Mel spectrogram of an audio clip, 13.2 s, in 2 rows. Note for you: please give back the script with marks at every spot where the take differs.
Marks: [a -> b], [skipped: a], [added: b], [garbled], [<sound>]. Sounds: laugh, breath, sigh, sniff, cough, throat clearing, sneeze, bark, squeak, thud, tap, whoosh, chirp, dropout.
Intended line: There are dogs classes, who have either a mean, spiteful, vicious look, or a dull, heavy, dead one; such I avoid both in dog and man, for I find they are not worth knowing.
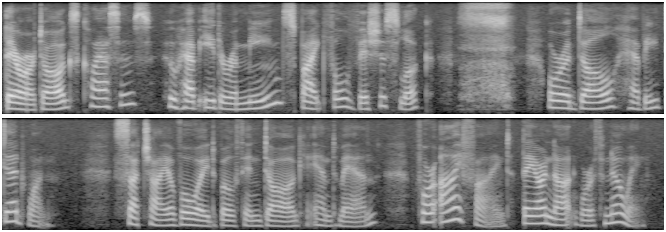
There are dogs classes, who have either a mean, spiteful, vicious look, [sniff] or a dull, heavy, dead one; such I avoid both in dog and man, for I find they are not worth knowing.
